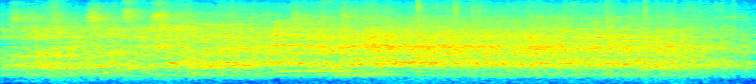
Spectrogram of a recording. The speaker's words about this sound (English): That is Chelsea fans in London celebrating them scoring, and they went on to win.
